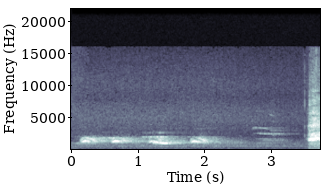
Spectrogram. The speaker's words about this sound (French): Un autre paysage de son, le parc d'Algonquin dans l'Ontario, au sud-est du Canada, c'est en 2007, à la fin du mois de mars, à l'aube. Un concert printanier de chants d'oiseaux une corneille d'Amérique.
